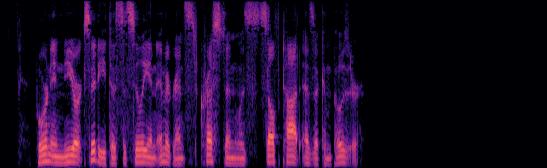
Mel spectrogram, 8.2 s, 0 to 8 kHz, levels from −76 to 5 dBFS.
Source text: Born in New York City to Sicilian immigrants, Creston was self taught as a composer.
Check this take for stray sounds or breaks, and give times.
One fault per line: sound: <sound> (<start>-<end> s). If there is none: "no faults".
no faults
